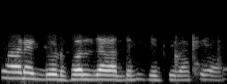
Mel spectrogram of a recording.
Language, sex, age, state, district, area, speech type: Odia, female, 30-45, Odisha, Nabarangpur, urban, conversation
